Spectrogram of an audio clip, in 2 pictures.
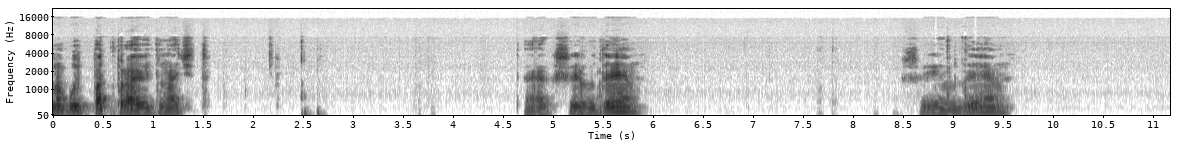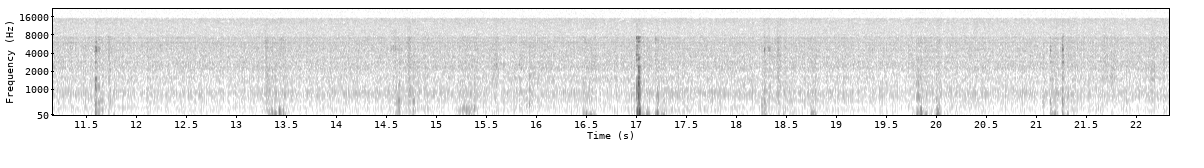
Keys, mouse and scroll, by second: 0.5 click, 2.5 g, 3.7 click, 5.3 shift+d, 7.7 click, 9.0 shift+d, 11.7 click, 13.2 r, 14.7 click, 17.1 shift+d, 19.8 shift+d.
